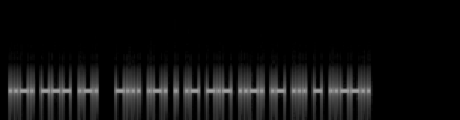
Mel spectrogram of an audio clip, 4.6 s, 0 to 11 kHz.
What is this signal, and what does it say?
Morse code, heard as a keyed tone, about 44 wpm, 700 Hz. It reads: FOR BREAKFAST?
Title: Sentences from Top 1500 Words 45wpm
